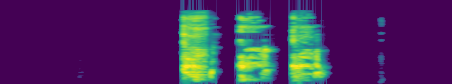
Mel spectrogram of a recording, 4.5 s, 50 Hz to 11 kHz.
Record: {"three_cough_length": "4.5 s", "three_cough_amplitude": 29223, "three_cough_signal_mean_std_ratio": 0.33, "survey_phase": "beta (2021-08-13 to 2022-03-07)", "age": "18-44", "gender": "Female", "wearing_mask": "No", "symptom_none": true, "smoker_status": "Never smoked", "respiratory_condition_asthma": false, "respiratory_condition_other": false, "recruitment_source": "REACT", "submission_delay": "1 day", "covid_test_result": "Negative", "covid_test_method": "RT-qPCR"}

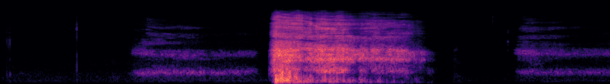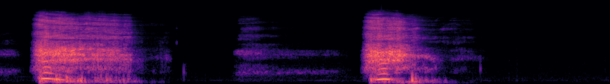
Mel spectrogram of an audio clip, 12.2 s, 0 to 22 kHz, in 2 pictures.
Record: {"exhalation_length": "12.2 s", "exhalation_amplitude": 30247, "exhalation_signal_mean_std_ratio": 0.36, "survey_phase": "beta (2021-08-13 to 2022-03-07)", "age": "18-44", "gender": "Female", "wearing_mask": "No", "symptom_cough_any": true, "symptom_runny_or_blocked_nose": true, "symptom_headache": true, "symptom_change_to_sense_of_smell_or_taste": true, "symptom_onset": "4 days", "smoker_status": "Never smoked", "respiratory_condition_asthma": false, "respiratory_condition_other": false, "recruitment_source": "Test and Trace", "submission_delay": "1 day", "covid_test_result": "Positive", "covid_test_method": "RT-qPCR", "covid_ct_value": 22.6, "covid_ct_gene": "N gene"}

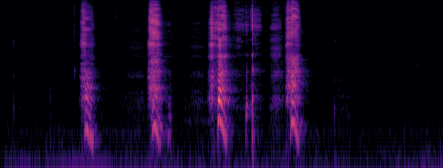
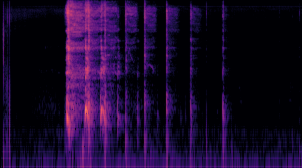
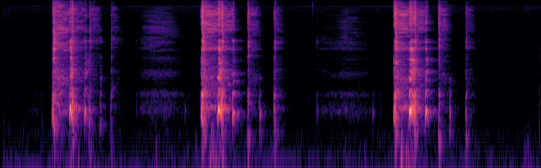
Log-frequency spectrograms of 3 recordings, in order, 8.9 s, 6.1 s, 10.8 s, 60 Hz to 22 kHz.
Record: {"exhalation_length": "8.9 s", "exhalation_amplitude": 6397, "exhalation_signal_mean_std_ratio": 0.26, "cough_length": "6.1 s", "cough_amplitude": 9812, "cough_signal_mean_std_ratio": 0.27, "three_cough_length": "10.8 s", "three_cough_amplitude": 14256, "three_cough_signal_mean_std_ratio": 0.28, "survey_phase": "beta (2021-08-13 to 2022-03-07)", "age": "45-64", "gender": "Female", "wearing_mask": "No", "symptom_cough_any": true, "symptom_new_continuous_cough": true, "symptom_runny_or_blocked_nose": true, "symptom_shortness_of_breath": true, "symptom_fatigue": true, "symptom_headache": true, "symptom_loss_of_taste": true, "symptom_other": true, "symptom_onset": "3 days", "smoker_status": "Never smoked", "respiratory_condition_asthma": false, "respiratory_condition_other": false, "recruitment_source": "Test and Trace", "submission_delay": "1 day", "covid_test_result": "Positive", "covid_test_method": "RT-qPCR", "covid_ct_value": 18.1, "covid_ct_gene": "ORF1ab gene", "covid_ct_mean": 18.7, "covid_viral_load": "730000 copies/ml", "covid_viral_load_category": "Low viral load (10K-1M copies/ml)"}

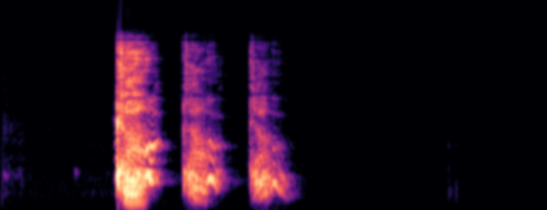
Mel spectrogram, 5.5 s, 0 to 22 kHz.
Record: {"three_cough_length": "5.5 s", "three_cough_amplitude": 32768, "three_cough_signal_mean_std_ratio": 0.3, "survey_phase": "beta (2021-08-13 to 2022-03-07)", "age": "18-44", "gender": "Female", "wearing_mask": "No", "symptom_none": true, "smoker_status": "Never smoked", "respiratory_condition_asthma": false, "respiratory_condition_other": false, "recruitment_source": "REACT", "submission_delay": "2 days", "covid_test_result": "Negative", "covid_test_method": "RT-qPCR", "influenza_a_test_result": "Negative", "influenza_b_test_result": "Negative"}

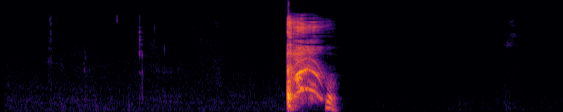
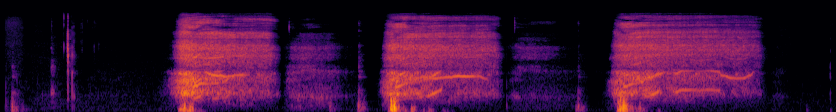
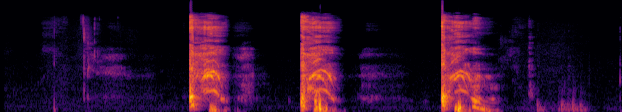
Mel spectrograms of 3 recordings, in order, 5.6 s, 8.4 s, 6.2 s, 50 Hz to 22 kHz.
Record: {"cough_length": "5.6 s", "cough_amplitude": 32767, "cough_signal_mean_std_ratio": 0.17, "exhalation_length": "8.4 s", "exhalation_amplitude": 24366, "exhalation_signal_mean_std_ratio": 0.46, "three_cough_length": "6.2 s", "three_cough_amplitude": 32768, "three_cough_signal_mean_std_ratio": 0.29, "survey_phase": "beta (2021-08-13 to 2022-03-07)", "age": "65+", "gender": "Female", "wearing_mask": "No", "symptom_cough_any": true, "symptom_runny_or_blocked_nose": true, "symptom_headache": true, "symptom_onset": "3 days", "smoker_status": "Never smoked", "respiratory_condition_asthma": false, "respiratory_condition_other": false, "recruitment_source": "Test and Trace", "submission_delay": "2 days", "covid_test_result": "Positive", "covid_test_method": "RT-qPCR", "covid_ct_value": 25.8, "covid_ct_gene": "ORF1ab gene"}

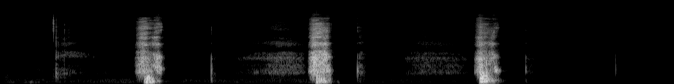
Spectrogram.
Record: {"exhalation_length": "6.7 s", "exhalation_amplitude": 32767, "exhalation_signal_mean_std_ratio": 0.24, "survey_phase": "beta (2021-08-13 to 2022-03-07)", "age": "45-64", "gender": "Male", "wearing_mask": "No", "symptom_fatigue": true, "symptom_onset": "12 days", "smoker_status": "Ex-smoker", "respiratory_condition_asthma": false, "respiratory_condition_other": false, "recruitment_source": "REACT", "submission_delay": "9 days", "covid_test_result": "Negative", "covid_test_method": "RT-qPCR", "influenza_a_test_result": "Negative", "influenza_b_test_result": "Negative"}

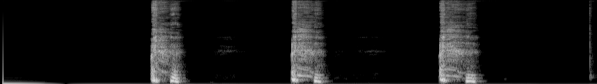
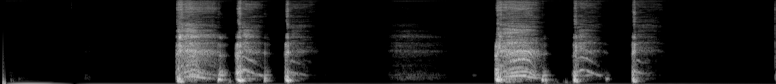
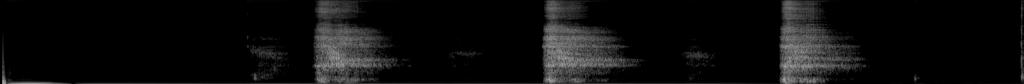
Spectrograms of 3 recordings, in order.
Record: {"three_cough_length": "6.0 s", "three_cough_amplitude": 32768, "three_cough_signal_mean_std_ratio": 0.36, "cough_length": "7.8 s", "cough_amplitude": 32767, "cough_signal_mean_std_ratio": 0.38, "exhalation_length": "10.2 s", "exhalation_amplitude": 9796, "exhalation_signal_mean_std_ratio": 0.43, "survey_phase": "alpha (2021-03-01 to 2021-08-12)", "age": "65+", "gender": "Male", "wearing_mask": "No", "symptom_none": true, "smoker_status": "Never smoked", "respiratory_condition_asthma": true, "respiratory_condition_other": false, "recruitment_source": "REACT", "submission_delay": "1 day", "covid_test_result": "Negative", "covid_test_method": "RT-qPCR"}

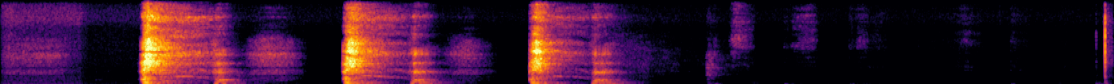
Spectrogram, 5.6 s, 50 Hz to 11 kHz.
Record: {"cough_length": "5.6 s", "cough_amplitude": 26028, "cough_signal_mean_std_ratio": 0.26, "survey_phase": "beta (2021-08-13 to 2022-03-07)", "age": "45-64", "gender": "Female", "wearing_mask": "No", "symptom_runny_or_blocked_nose": true, "smoker_status": "Never smoked", "respiratory_condition_asthma": false, "respiratory_condition_other": false, "recruitment_source": "REACT", "submission_delay": "1 day", "covid_test_result": "Negative", "covid_test_method": "RT-qPCR", "influenza_a_test_result": "Negative", "influenza_b_test_result": "Negative"}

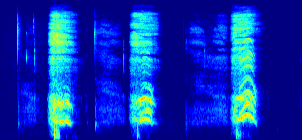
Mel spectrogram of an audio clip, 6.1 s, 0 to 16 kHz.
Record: {"exhalation_length": "6.1 s", "exhalation_amplitude": 26151, "exhalation_signal_mean_std_ratio": 0.39, "survey_phase": "beta (2021-08-13 to 2022-03-07)", "age": "18-44", "gender": "Male", "wearing_mask": "No", "symptom_cough_any": true, "symptom_runny_or_blocked_nose": true, "symptom_sore_throat": true, "symptom_diarrhoea": true, "symptom_fatigue": true, "symptom_headache": true, "smoker_status": "Never smoked", "respiratory_condition_asthma": true, "respiratory_condition_other": false, "recruitment_source": "Test and Trace", "submission_delay": "2 days", "covid_test_result": "Positive", "covid_test_method": "RT-qPCR", "covid_ct_value": 21.6, "covid_ct_gene": "ORF1ab gene", "covid_ct_mean": 22.1, "covid_viral_load": "54000 copies/ml", "covid_viral_load_category": "Low viral load (10K-1M copies/ml)"}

